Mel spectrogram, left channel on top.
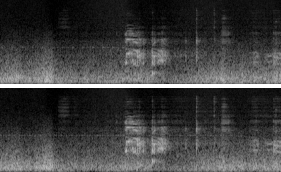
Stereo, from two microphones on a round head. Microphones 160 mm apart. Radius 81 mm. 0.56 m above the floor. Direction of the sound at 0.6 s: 25° right (ahead or behind).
